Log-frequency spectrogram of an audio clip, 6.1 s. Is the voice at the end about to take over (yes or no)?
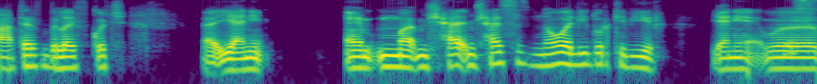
yes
